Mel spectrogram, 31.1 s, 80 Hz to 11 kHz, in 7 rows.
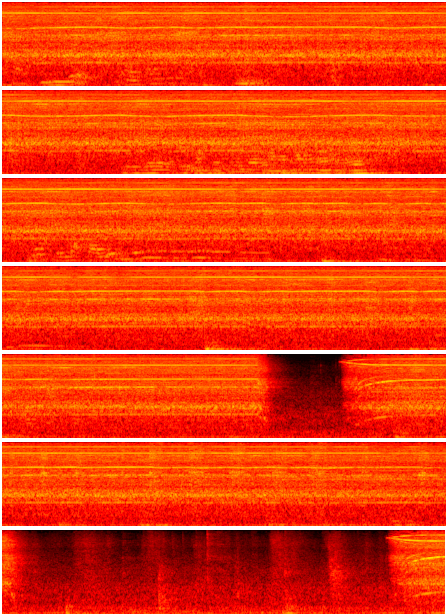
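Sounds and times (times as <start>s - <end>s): belt sander high whine: 0.0s - 20.4s.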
